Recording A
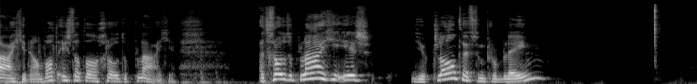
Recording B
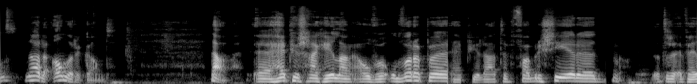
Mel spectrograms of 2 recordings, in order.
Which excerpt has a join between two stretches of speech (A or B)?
B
